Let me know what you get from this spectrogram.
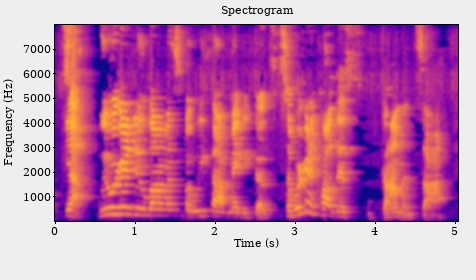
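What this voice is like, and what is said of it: Thick Texan accent. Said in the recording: “my thick-ass Texan accent”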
